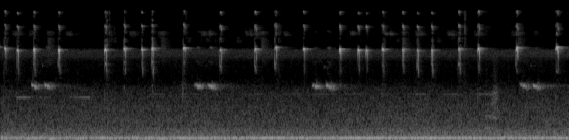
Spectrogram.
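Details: Red squirrel barking: a run of sharp, bright clicking chucks repeated irregularly, sometimes in quick pairs, with a few short mid-pitched squeaky notes between them over a steady low background rumble.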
